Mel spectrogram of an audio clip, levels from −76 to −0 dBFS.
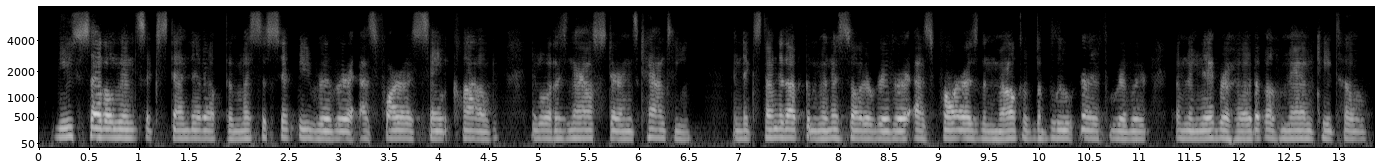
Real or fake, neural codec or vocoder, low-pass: fake; codec, 16 kHz, 1 kbps, FreqCodec, smaller model; 7.2 kHz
